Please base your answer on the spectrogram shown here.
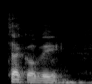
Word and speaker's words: Tekulve: Tekelv.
